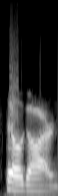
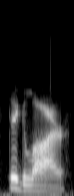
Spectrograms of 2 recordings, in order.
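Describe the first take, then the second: First: The middle sounds like 'stil-gar'. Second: The middle sounds like 'stig-lar'. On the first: The speaker calls it right. "Stilgar, not the other one" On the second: The speaker calls it wrong. "he called him Stiglar"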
